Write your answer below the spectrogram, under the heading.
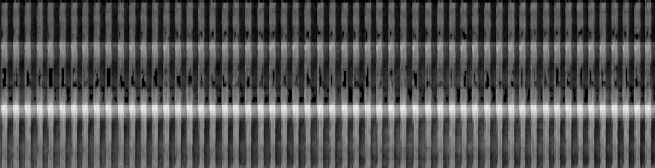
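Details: A pet cricket sings its prized chirp, a long unbroken train of piercing high pulses delivered fast and evenly, close to four each second, with nothing else audible.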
